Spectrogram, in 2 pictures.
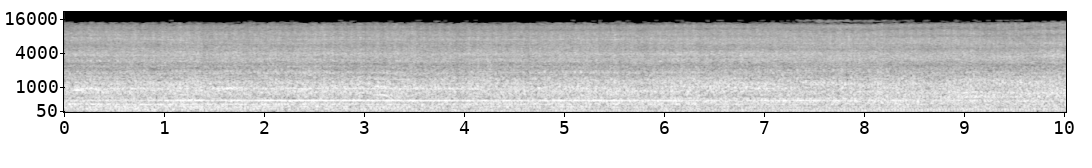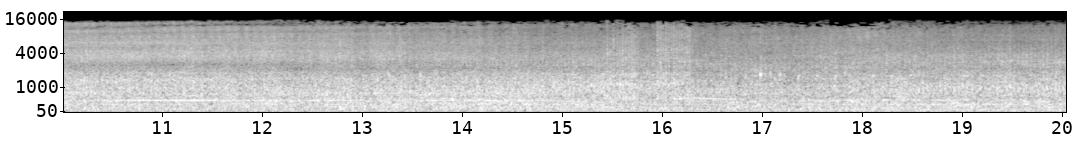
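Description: Old tractor engines chug loudly as they drive past one after another.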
